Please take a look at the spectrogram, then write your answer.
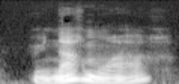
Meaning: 1. wardrobe (British), closet (US), a cabinet, taller than it is wide, for storing things 2. a very stocky man
- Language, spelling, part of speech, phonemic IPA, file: French, armoire, noun, /aʁ.mwaʁ/, Fr-armoire.ogg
